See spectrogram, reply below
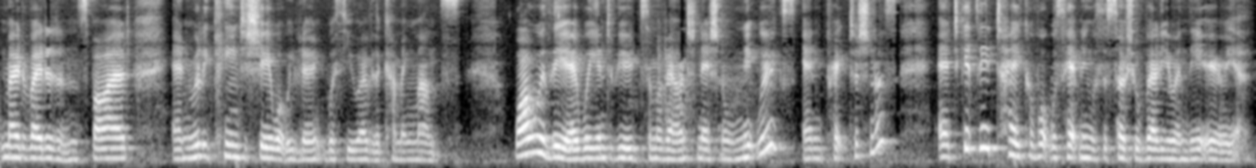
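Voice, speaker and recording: A woman's voice: fairly low pitch, darkish tone. A woman, a project coordinator introducing interviews in an upbeat, friendly way. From New Zealand. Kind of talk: presenting to camera.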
